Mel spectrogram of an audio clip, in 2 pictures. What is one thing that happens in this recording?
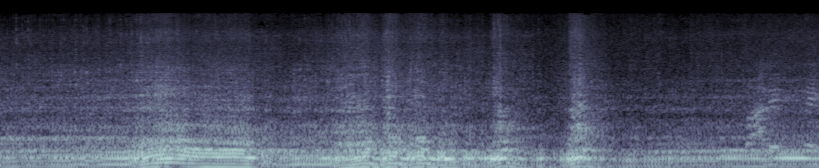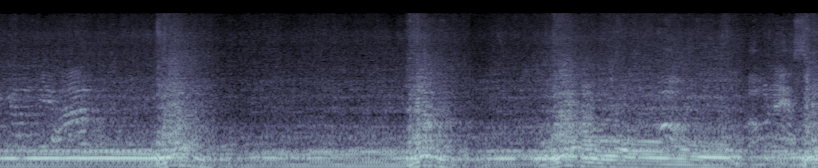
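A motorcycle engine revs up briefly and settles again.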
